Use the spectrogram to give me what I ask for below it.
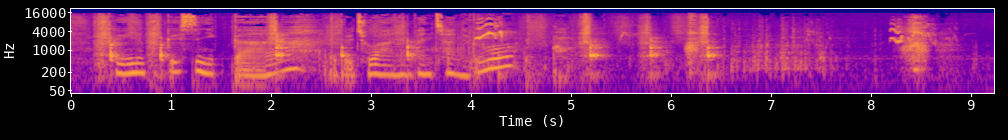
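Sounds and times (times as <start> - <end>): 
speech: 0.5 - 5.3
small mice squeaking in a cabinet: 3.9 - 6.3, 8.2 - 9.0.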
